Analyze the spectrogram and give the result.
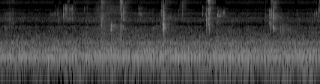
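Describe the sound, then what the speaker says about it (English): Someone close by bites into and chews a grilled cheese sandwich made with melted American cheese, giving soft, wet, squishy mouth sounds at an irregular pace over a steady low hum, with no talking. "I'm gonna eat that."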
